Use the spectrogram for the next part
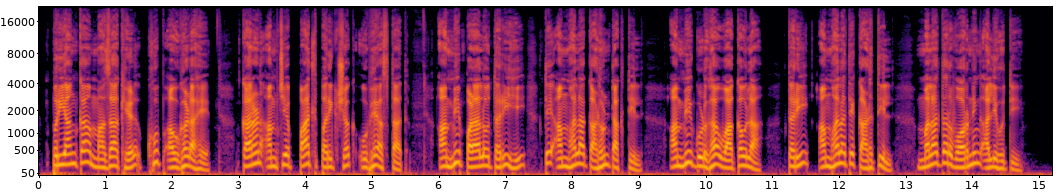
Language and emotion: Marathi, neutral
